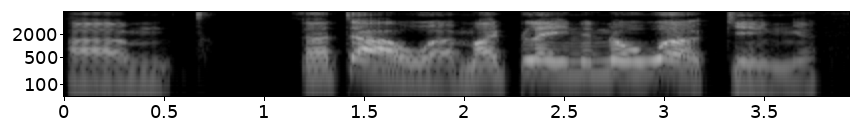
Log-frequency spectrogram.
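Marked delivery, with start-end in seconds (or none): 1.4-3.7 slow, high, failed put-on Italian accent. Speaker voices the Italian Typhoon heard through the scanner, bad mock Italian accent. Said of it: "I can't do a f- bloody spaghetti accent".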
